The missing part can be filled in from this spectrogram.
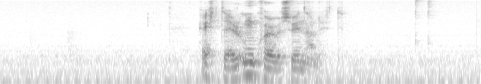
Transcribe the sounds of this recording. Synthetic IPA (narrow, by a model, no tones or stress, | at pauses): hɛht̪aɛɾʊmkʰvaɹvɪsvɪːna̰lʔɪ̰ht̪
